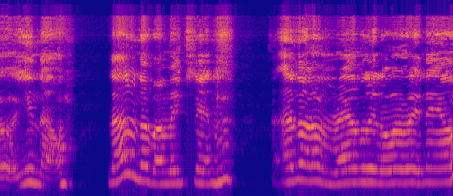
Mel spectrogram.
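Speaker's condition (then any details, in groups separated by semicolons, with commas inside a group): Cerebral palsy; from birth, difficult delivery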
